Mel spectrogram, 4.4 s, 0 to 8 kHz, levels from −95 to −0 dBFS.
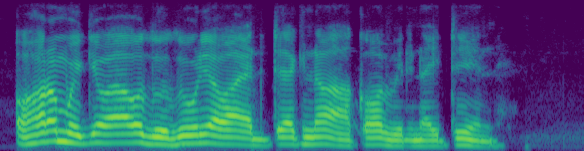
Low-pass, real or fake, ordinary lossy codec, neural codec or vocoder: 7.2 kHz; real; Opus, 32 kbps; none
